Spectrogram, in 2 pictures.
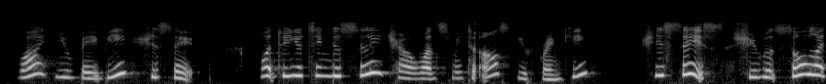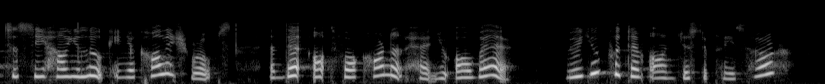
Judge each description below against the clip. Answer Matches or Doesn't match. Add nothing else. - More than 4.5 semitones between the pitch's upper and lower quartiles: Matches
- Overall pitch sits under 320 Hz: Doesn't match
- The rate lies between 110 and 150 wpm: Doesn't match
